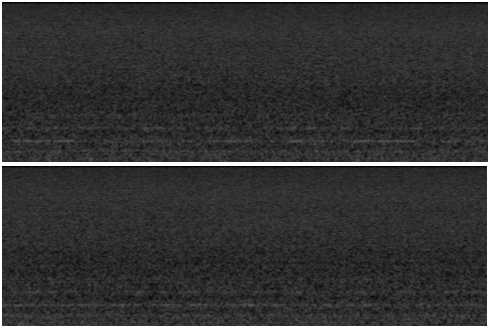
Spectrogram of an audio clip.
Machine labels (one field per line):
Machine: fan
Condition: normal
